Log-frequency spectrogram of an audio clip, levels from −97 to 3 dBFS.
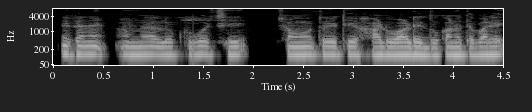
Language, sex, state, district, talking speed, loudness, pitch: Bengali, male, West Bengal, Dakshin Dinajpur, 145 wpm, -34 LUFS, 130 Hz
